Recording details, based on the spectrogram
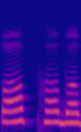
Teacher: प फ बोलने में क्या हो रहा है, हमारे होंठ आपस में मिल रहे हैं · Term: ओष्ठ व्यंजन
